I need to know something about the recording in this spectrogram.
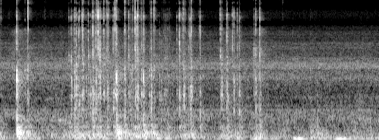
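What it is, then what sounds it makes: Plastic mechanical keyboard. Fingertips and long painted nails type and tap at a slow pace on the keys of a black plastic mechanical keyboard with a purple backlight. Sharp, bright clicks come in an uneven series, each dying away almost instantly over a faint low background.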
